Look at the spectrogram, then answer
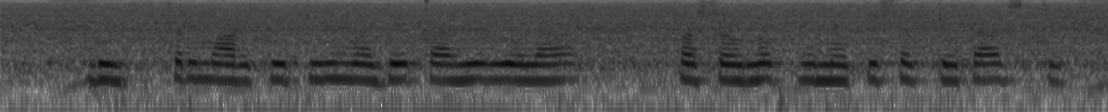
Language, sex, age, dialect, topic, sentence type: Marathi, female, 18-24, Varhadi, banking, statement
